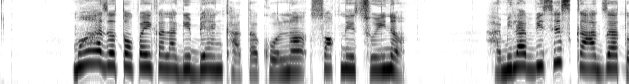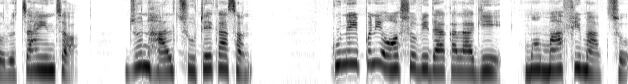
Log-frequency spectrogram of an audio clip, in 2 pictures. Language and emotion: Nepali, sad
